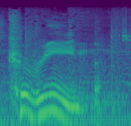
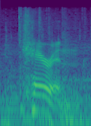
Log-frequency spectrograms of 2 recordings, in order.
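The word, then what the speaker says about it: Karin: Guys, I learned that in Street Fighter Alpha, it's Kareen, not Karen.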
